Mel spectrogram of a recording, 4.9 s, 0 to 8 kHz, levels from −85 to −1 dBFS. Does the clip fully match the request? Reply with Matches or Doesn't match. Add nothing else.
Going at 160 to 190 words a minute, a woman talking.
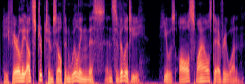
Doesn't match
